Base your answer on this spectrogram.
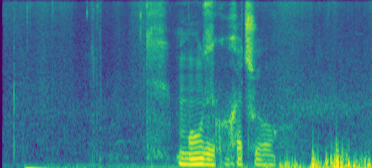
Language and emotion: Russian, neutral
